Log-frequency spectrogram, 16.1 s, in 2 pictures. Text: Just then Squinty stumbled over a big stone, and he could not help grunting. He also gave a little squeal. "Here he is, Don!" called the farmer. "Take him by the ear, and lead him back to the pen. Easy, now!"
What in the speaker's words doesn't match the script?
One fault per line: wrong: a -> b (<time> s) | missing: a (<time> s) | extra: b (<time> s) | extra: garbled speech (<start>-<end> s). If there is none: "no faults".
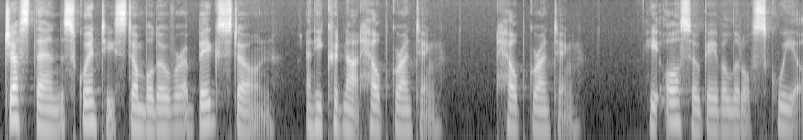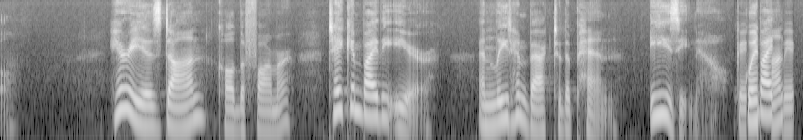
extra: help grunting (5.0 s)
extra: garbled speech (15.4-16.0 s)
